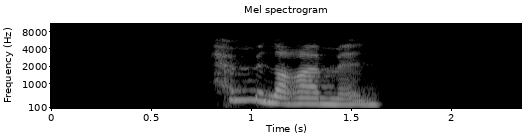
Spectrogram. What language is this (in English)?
Kabyle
